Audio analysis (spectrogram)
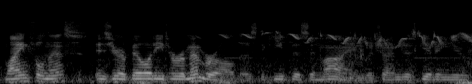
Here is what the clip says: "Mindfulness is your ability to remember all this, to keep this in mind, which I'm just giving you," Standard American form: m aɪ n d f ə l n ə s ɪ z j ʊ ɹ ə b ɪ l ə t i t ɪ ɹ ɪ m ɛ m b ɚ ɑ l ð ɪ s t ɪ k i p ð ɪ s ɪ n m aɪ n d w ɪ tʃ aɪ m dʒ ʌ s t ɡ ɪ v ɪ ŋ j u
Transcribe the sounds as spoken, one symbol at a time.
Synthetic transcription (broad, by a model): m aɪ n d f l n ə s ɪ z j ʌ ɹ ə b ɪ l ə t i t ɪ ɹ ɪ m ɛ m b ɚ ɑ l ð ɪ s t ɪ k i p ð ɪ s ɪ n m aɪ n d w ɪ tʃ aɪ m dʒ ʌ s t ɡ ɪ v ɪ ŋ j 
